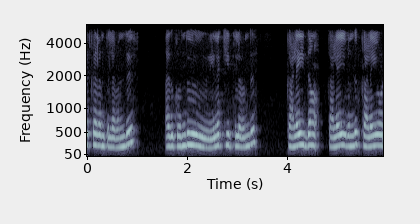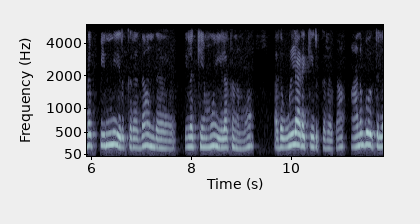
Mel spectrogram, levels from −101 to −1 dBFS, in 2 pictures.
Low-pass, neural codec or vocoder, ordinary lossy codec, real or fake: 5.4 kHz; none; none; real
